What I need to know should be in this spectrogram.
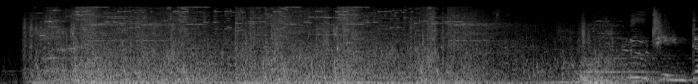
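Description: Spell effects burst and crackle in a fast fight.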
